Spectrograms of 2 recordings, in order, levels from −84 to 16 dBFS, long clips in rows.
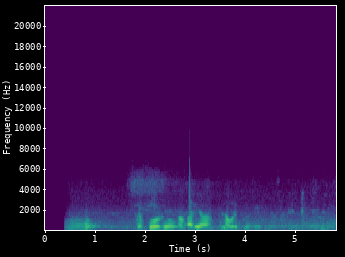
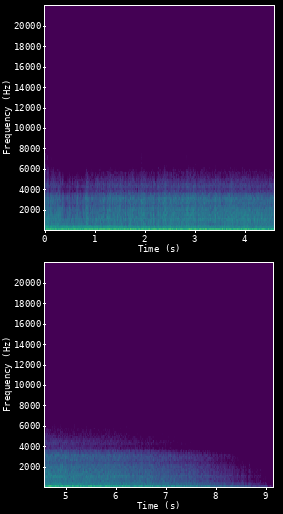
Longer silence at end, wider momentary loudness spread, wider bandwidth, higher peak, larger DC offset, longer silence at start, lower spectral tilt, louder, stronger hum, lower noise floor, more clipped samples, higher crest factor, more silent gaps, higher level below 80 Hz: second, 0.05 s vs 1.25 s; first, 25 LU vs 16 LU; first, 5.4 kHz vs 4.9 kHz; first, 0 dBFS vs -8 dBFS; second, under 0.1% vs 0.2%; first, 0.5 s vs 0 s; about the same, -9 dB/octave vs -10 dB/octave; first, -16 LUFS vs -23 LUFS; neither; second, -47 dBFS vs -64 dBFS; neither; about the same, 18 dB vs 14 dB; neither; second, -72 dBFS vs -28 dBFS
